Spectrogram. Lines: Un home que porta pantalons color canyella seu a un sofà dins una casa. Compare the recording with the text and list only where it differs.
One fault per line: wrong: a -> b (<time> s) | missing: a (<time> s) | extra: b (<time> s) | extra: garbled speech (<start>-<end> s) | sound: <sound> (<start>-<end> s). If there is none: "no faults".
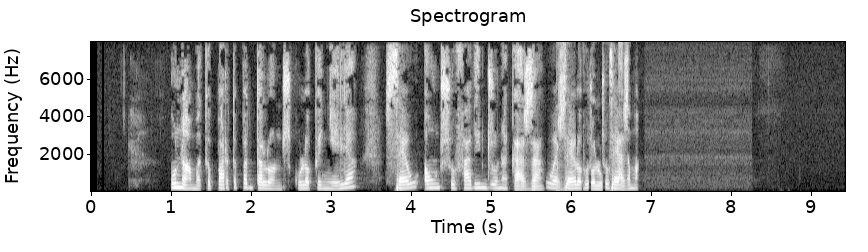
extra: garbled speech (5.7-6.8 s)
